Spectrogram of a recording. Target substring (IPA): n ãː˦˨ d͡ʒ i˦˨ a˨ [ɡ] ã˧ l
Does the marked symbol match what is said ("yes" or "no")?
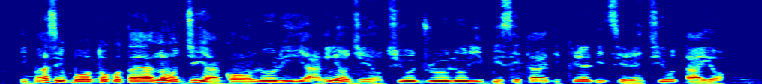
yes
